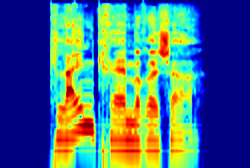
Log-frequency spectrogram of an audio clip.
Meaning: 1. comparative degree of kleinkrämerisch 2. inflection of kleinkrämerisch: strong/mixed nominative masculine singular 3. inflection of kleinkrämerisch: strong genitive/dative feminine singular
- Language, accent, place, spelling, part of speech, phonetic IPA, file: German, Germany, Berlin, kleinkrämerischer, adjective, [ˈklaɪ̯nˌkʁɛːməʁɪʃɐ], De-kleinkrämerischer.ogg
